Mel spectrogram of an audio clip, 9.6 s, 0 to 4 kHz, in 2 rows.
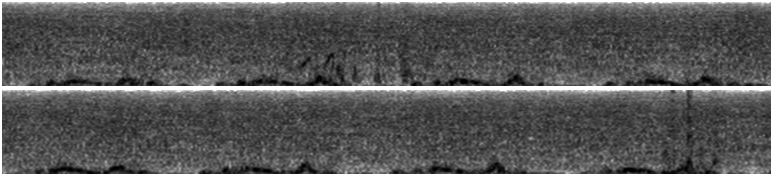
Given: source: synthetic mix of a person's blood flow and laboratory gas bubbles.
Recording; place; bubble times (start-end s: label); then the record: Doppler ultrasound of blood flow; precordium
1.77-2.27 s: bubbles
2.30-2.73 s: bubbles
8.92-9.03 s: bubbles
9.06-9.30 s: bubbles
From the record:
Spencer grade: 2 (many but less than half of the cardiac periods contain bubble signals, singularly or in groups); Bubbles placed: anywhere in the cardiac cycle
